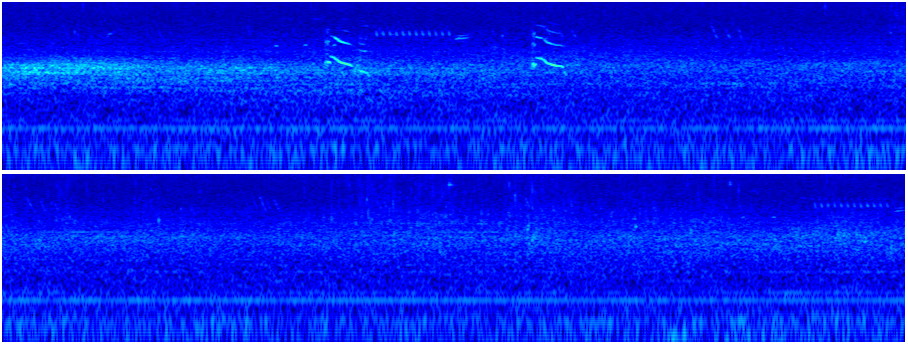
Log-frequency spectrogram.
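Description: Two short bird calls, each sliding down in pitch, about two seconds apart, over a steady low hum and a faint even background wash.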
